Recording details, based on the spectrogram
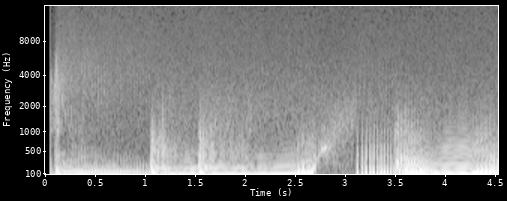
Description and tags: res out 12
In the pack increasing sequence number corresponds to increasing overall feedback gain.
automaton, chaos, computer-generated, feedback-system, neural-oscillator, synth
